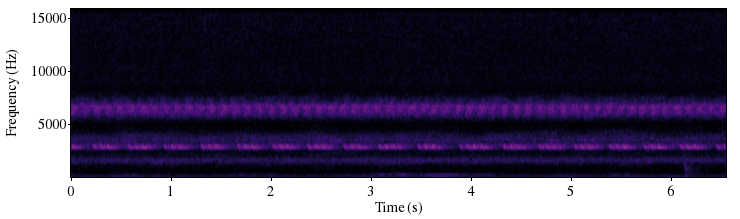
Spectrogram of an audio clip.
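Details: At midnight in a tropical Indonesian backyard after a heavy December downpour, a male cricket chirps in steady, rapid pulses, nearly three per second, over a continuous higher insect hum, with frogs also calling.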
